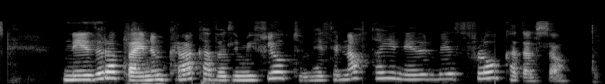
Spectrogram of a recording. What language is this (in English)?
Icelandic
